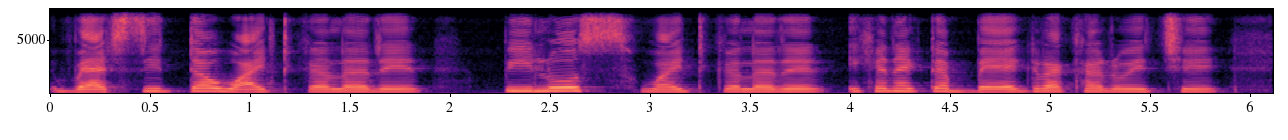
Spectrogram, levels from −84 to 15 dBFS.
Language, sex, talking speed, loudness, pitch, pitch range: Bengali, female, 110 wpm, -16 LUFS, 220 Hz, 215-245 Hz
